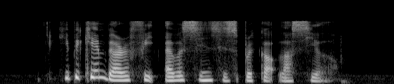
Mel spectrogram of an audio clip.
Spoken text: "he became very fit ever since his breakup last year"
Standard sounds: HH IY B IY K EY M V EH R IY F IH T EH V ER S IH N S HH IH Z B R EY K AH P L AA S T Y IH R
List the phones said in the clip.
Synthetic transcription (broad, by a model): HH IY B IY K EY M B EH R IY F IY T EH V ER S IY N S HH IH S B R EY K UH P L AA S T Y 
